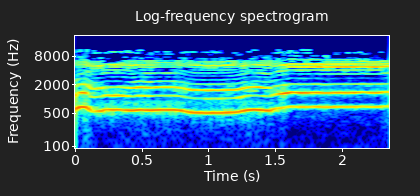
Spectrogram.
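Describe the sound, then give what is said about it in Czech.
A human voice imitates a howl at the moon with one long, sustained tone. It dips slightly, then steps up in pitch partway through and holds to the end. “To je docela obyčejné vytí na měsíc.”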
